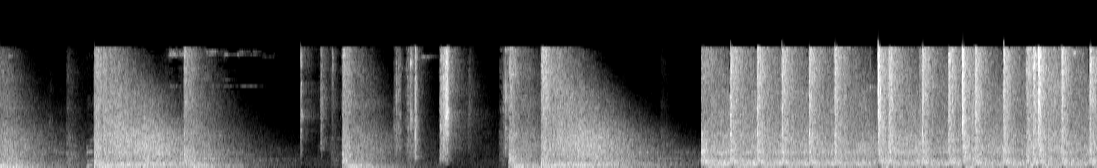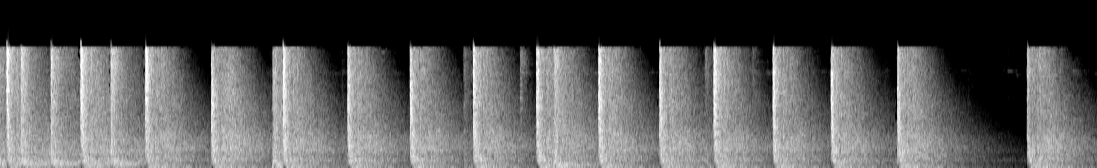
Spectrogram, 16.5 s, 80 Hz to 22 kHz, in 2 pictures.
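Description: Draco AK-pattern 7.62×39 pistol fired repeatedly at an indoor range. There are a few quick shots in the first five seconds, then a long, even string of shots at about two to three a second, each with a ringing echo off the range walls.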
